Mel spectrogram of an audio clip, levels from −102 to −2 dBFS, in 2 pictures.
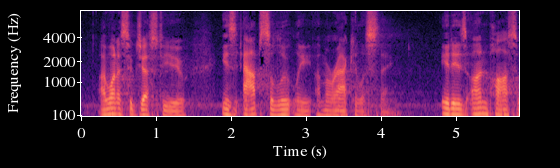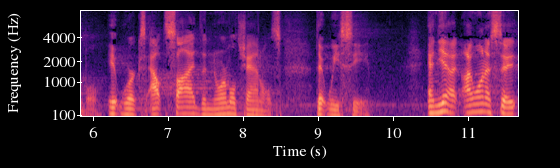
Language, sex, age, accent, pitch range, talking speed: English, male, 40-59, American, 110-180 Hz, 150 wpm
